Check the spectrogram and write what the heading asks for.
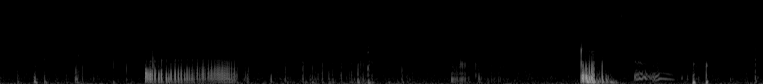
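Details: Scattered clicks and gurgles with a few louder bubbling rumbles after eating chicken nuggets and fries, person believes food reached lower intestine: normal bowel sounds of digestion.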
